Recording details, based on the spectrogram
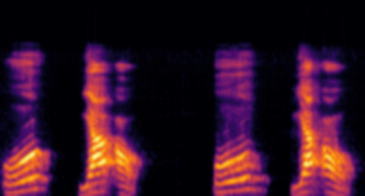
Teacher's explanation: अगर कंठ और ओष्ठ का दोनों का प्रयोग आपको देखना हो तो आप जो है ओ और औ को देख सकते हैं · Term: कंठोष्ठ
